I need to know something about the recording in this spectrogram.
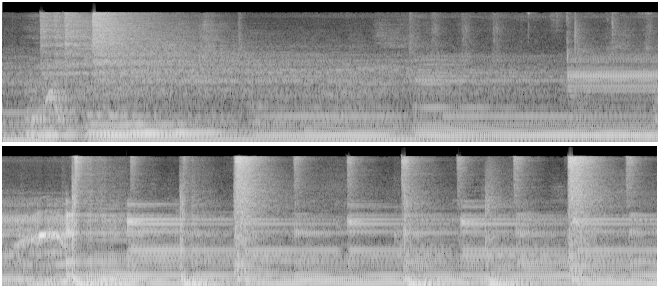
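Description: Live rock band playing an instrumental passage: electric guitar and bass guitar holding sustained notes, then the drums come back in about three and a half seconds in with kick-drum and cymbal hits in a steady beat.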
